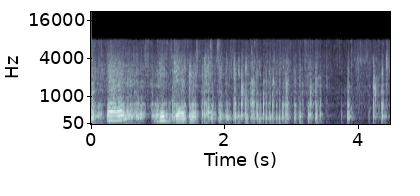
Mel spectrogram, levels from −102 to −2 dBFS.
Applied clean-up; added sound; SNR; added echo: neural mask model RNNoise.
